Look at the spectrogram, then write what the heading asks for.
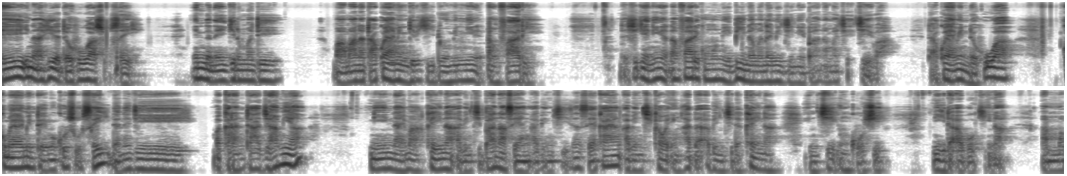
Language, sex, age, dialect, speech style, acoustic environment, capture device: Hausa, male, 25-34, Nigeria - Kano, focused, silence, mobile / Linux / Chrome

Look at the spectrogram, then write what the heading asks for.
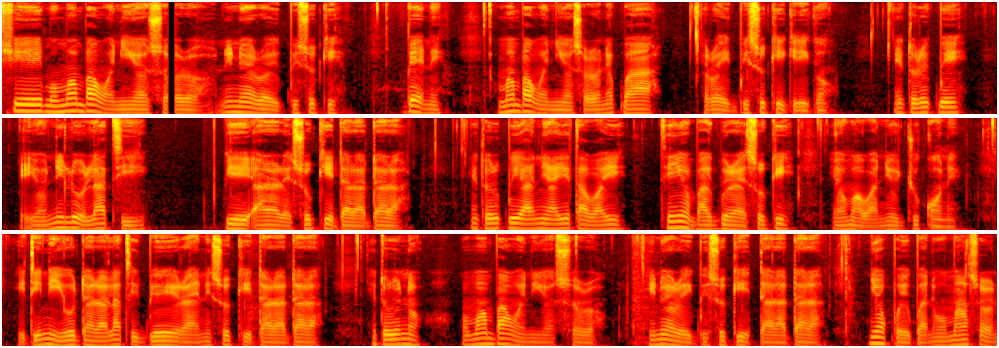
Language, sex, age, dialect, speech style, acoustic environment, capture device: Yoruba, male, 25-34, Nigeria - Lagos Yoruba, focused, silence, mobile / Linux / Chrome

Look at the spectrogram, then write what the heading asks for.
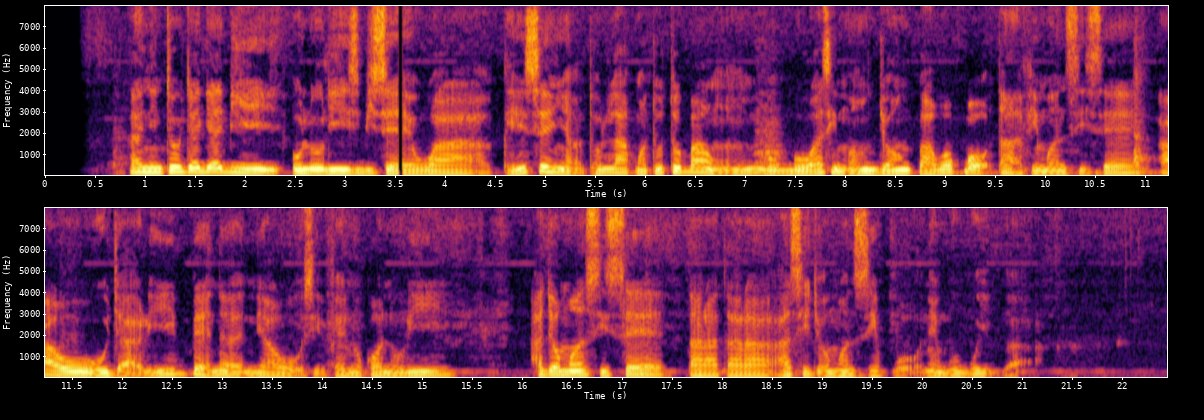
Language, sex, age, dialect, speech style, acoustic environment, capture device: Yoruba, male, 25-34, Nigeria - Nigerian Standard, focused, nature, mobile / Linux / Chrome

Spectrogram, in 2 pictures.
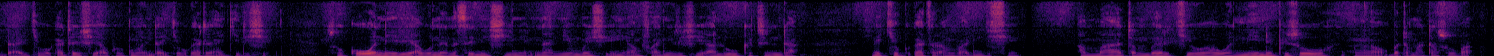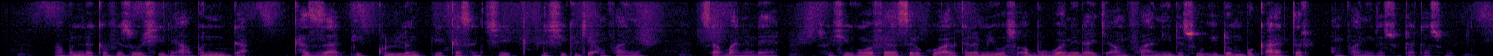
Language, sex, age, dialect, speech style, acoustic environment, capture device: Hausa, male, 25-34, Nigeria - Kano, focused, nature, mobile / Linux / Chrome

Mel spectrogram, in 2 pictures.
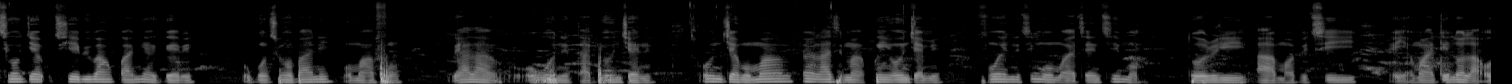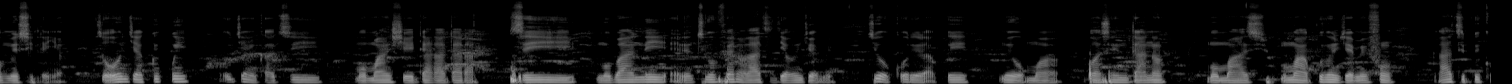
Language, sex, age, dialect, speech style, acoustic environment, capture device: Yoruba, male, 25-34, Nigeria - Ibadan, happy, people talking, mobile / Linux / Chrome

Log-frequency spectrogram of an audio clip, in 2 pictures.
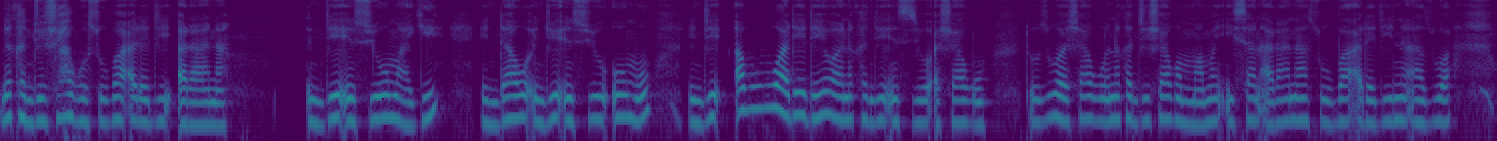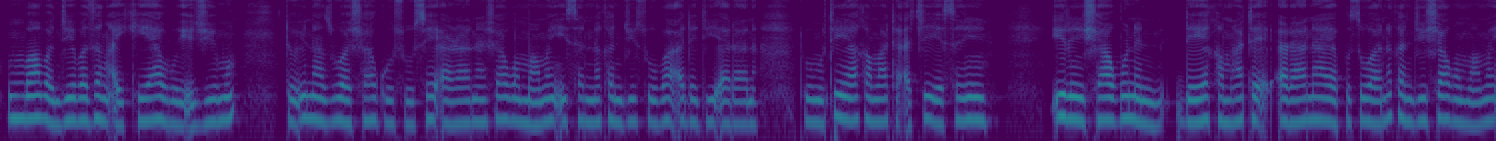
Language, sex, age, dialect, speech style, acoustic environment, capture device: Hausa, female, 25-34, Nigeria - Nigerian Standard, tired; focused, appliances; silence, mobile / macOS / Safari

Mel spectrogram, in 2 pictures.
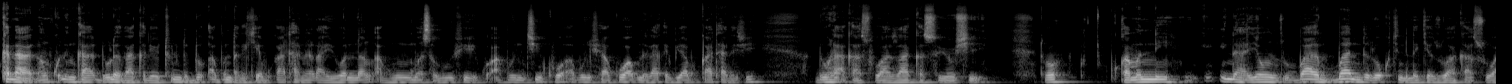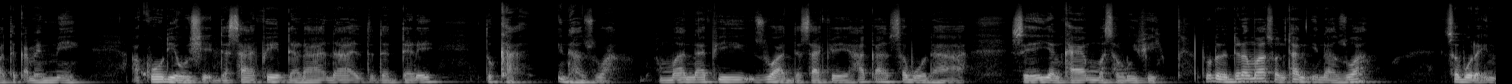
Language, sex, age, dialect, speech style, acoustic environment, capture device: Hausa, male, 35-44, Nigeria - Nigerian Standard, happy; relaxed, silence, mobile / Linux / Chrome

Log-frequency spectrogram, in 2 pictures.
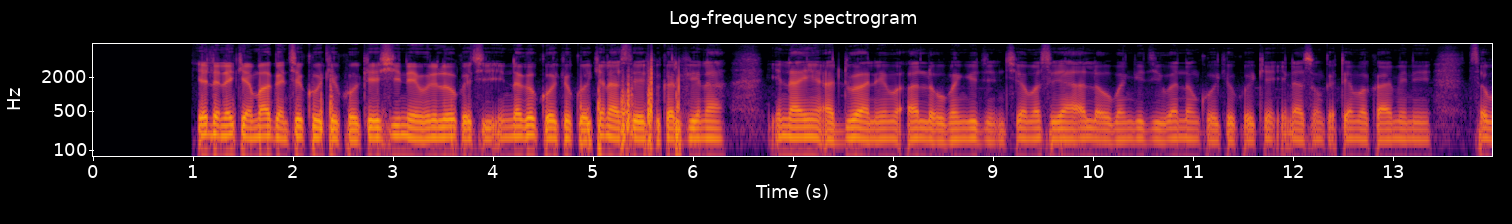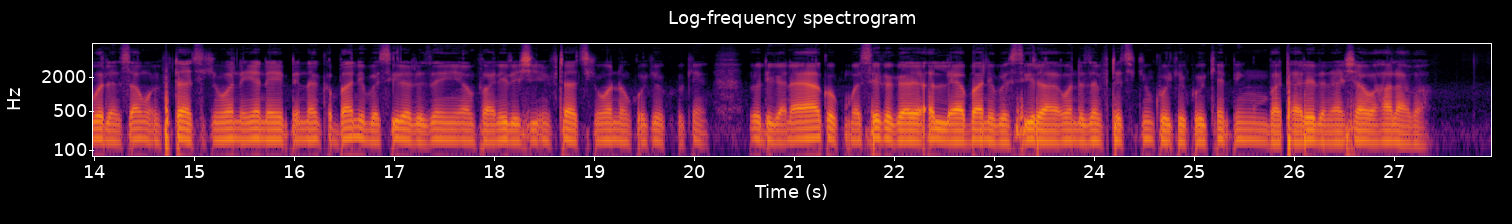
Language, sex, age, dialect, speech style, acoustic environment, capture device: Hausa, male, 25-34, Nigeria - Nigerian Standard, anxious; happy, silence; nature, mobile / Linux / Chrome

